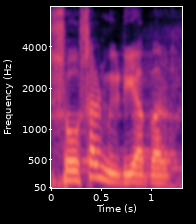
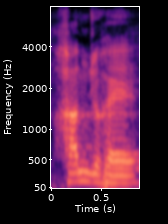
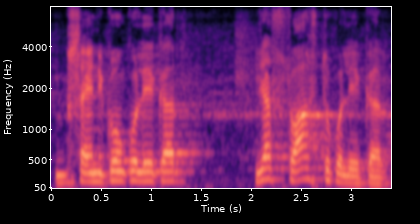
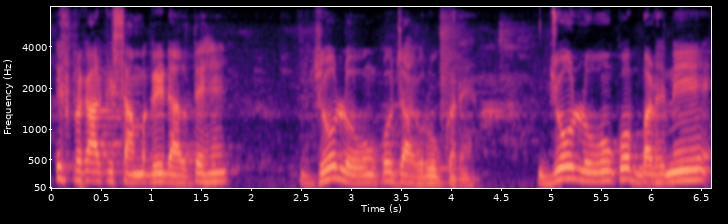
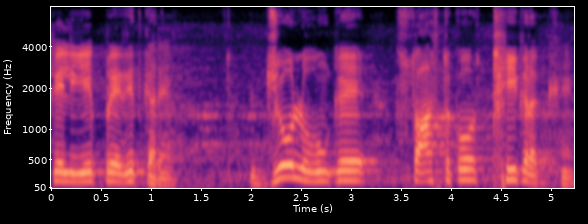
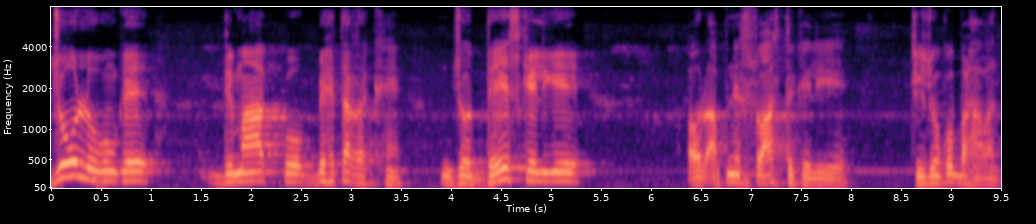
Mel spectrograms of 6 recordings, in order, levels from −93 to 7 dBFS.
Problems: constant background noise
